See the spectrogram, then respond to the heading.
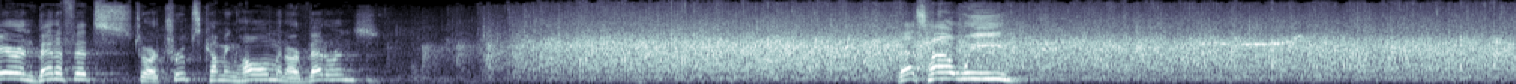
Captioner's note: applause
